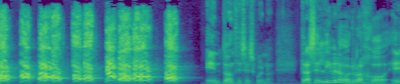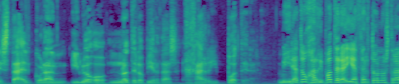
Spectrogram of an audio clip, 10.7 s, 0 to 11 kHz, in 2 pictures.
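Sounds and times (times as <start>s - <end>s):
dogs barking: 0.0s - 2.6s
speech: 2.8s - 10.6s.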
